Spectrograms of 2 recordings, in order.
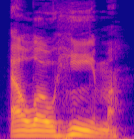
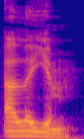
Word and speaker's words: Elohim: it in the pronunciation the Masoretic pronunciation Elohim which in the ovary pronunciation it would be eleum kind of like Allah and yem Allium as far as I'm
